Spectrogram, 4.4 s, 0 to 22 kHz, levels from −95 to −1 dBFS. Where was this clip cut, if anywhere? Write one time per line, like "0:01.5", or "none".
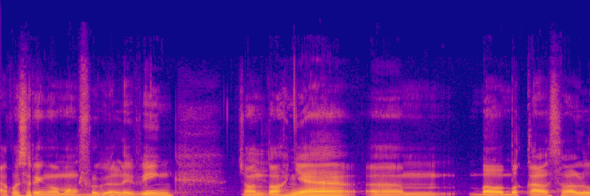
none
